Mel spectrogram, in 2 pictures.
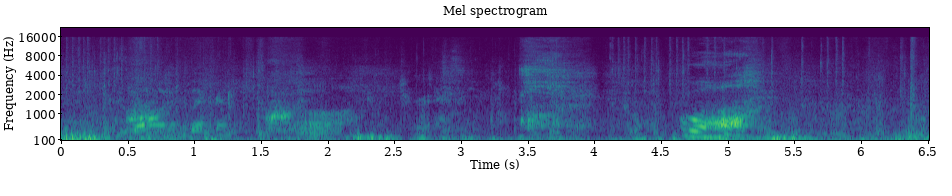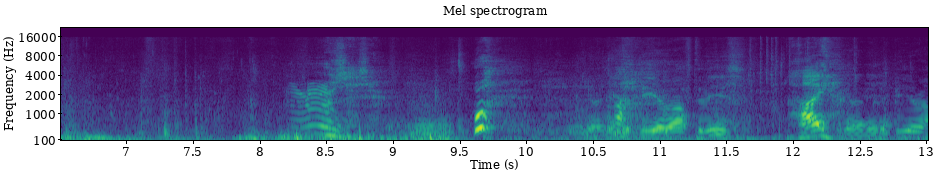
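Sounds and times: man groaning and exclaiming: 0:04.6 - 0:05.3, 0:08.2 - 0:09.0.

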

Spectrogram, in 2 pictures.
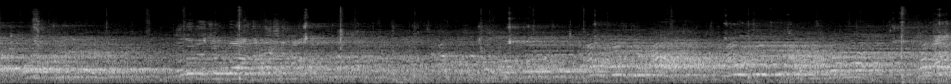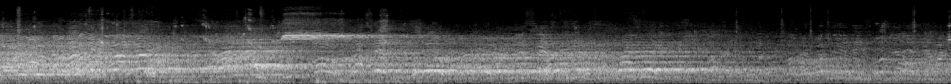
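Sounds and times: players shouting: 0:00.0 - 0:16.6.

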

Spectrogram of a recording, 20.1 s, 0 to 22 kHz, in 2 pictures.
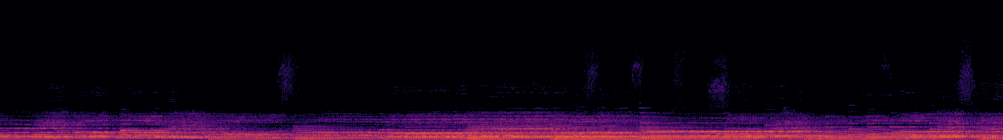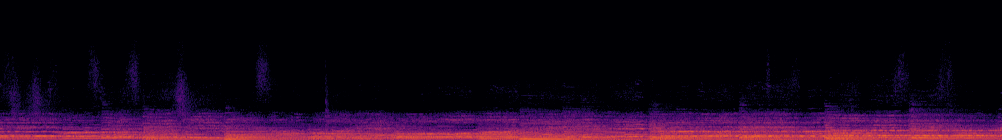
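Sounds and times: grand piano: 0:00.0 - 0:20.0
women's choir singing: 0:00.0 - 0:20.0.

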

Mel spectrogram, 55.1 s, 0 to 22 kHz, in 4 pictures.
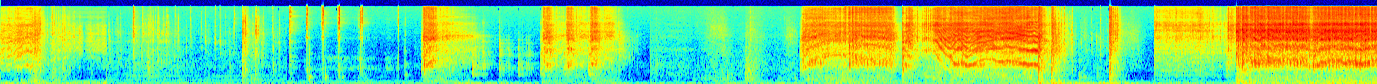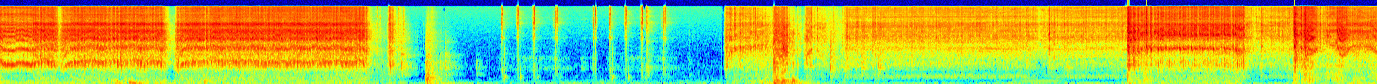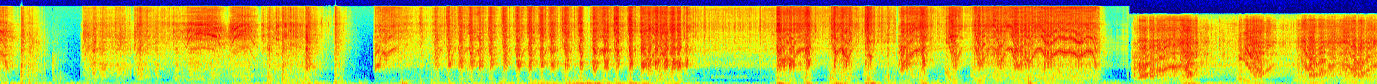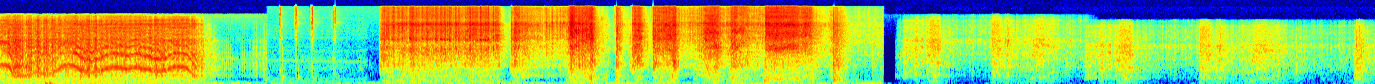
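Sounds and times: toy motors whirring and buzzing: 0:00.0 - 0:06.4, 0:08.0 - 0:17.8, 0:18.8 - 0:55.0.

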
